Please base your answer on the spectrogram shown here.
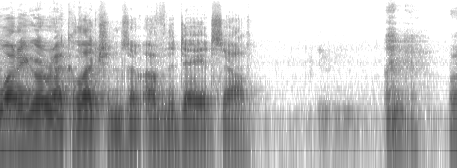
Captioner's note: Tagliabue clears throat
